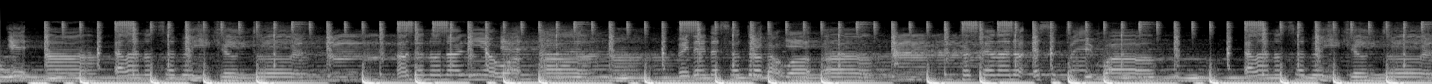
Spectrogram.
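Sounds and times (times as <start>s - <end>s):
music: 0.0s - 14.3s.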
